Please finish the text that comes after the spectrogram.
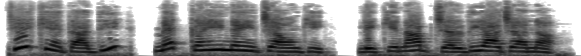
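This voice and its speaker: A woman's voice: on the high side, animated, measured pace, dry recording, voice pushed up. A woman voicing an innocent, trusting little lost girl in a cartoon story, in a plaintive childlike manner.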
